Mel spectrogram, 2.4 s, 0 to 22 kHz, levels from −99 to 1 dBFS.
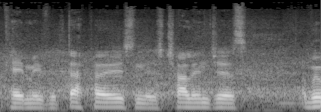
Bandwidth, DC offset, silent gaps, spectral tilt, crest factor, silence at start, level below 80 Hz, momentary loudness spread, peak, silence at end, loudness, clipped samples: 19 kHz; under 0.1%; none; -4.5 dB/octave; 18 dB; 0 s; -62 dBFS; 7 LU; -4 dBFS; 0 s; -23 LUFS; under 0.1%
